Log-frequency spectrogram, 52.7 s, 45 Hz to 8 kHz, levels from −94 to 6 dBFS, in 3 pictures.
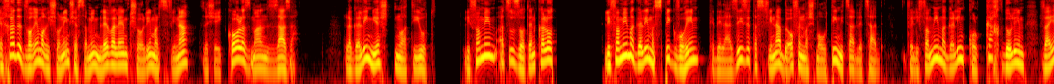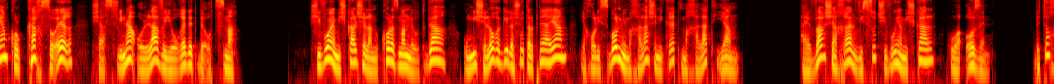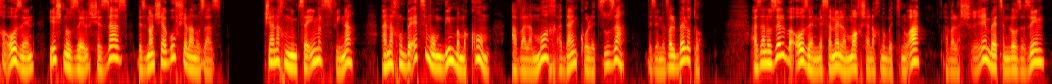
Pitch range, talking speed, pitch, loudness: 110-185 Hz, 125 wpm, 135 Hz, -26 LUFS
